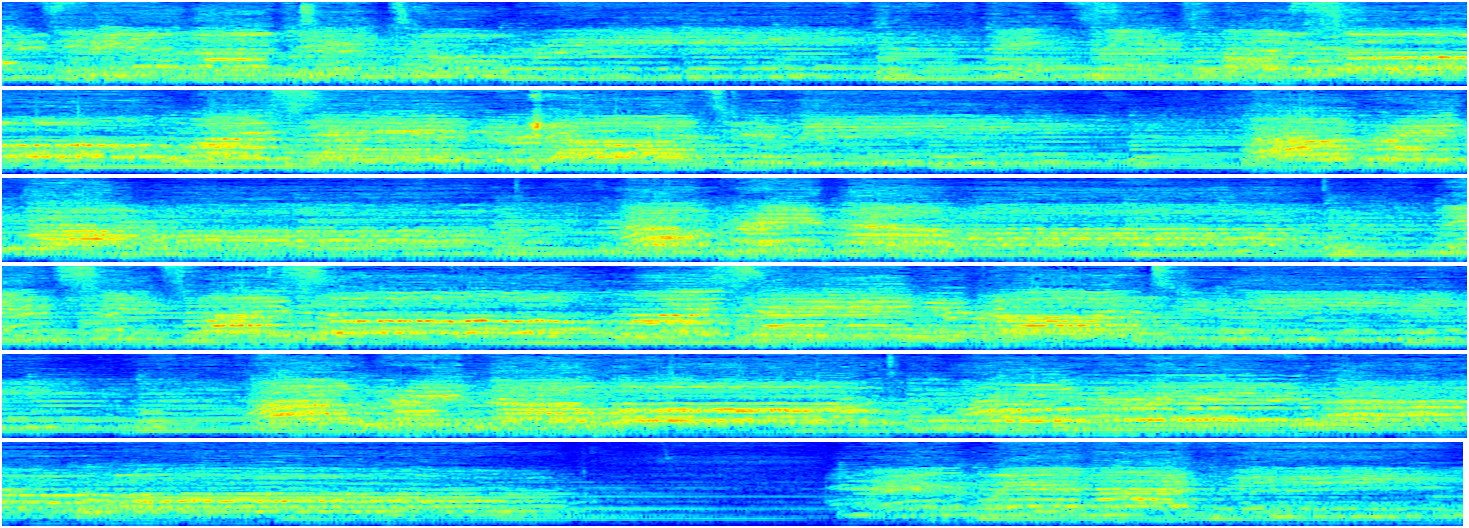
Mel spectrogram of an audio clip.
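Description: A church congregation and choir singing a hymn together, many voices in sustained, held notes.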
